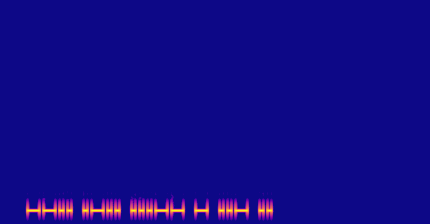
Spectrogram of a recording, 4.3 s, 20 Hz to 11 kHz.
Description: Morse code, heard as a keyed tone, about 31 wpm, 700 Hz. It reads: ZL3TUI
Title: DXCC-100 Call Signs - 6 Characters - Repeated 2x - 30wpm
